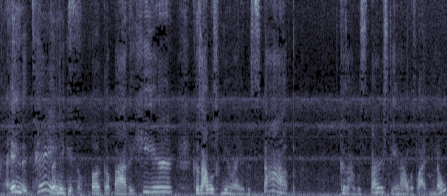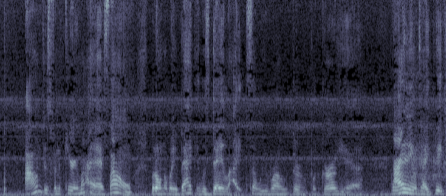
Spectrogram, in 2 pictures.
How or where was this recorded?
outdoors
